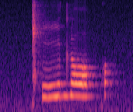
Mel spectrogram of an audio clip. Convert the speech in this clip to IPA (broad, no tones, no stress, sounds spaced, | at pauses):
ǁʰ i d ɳ ɔ k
